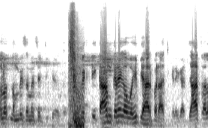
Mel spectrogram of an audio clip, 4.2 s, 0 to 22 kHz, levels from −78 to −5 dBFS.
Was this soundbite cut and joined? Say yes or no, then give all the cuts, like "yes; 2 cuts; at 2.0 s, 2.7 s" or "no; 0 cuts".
yes; 1 cut; at 1.3 s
